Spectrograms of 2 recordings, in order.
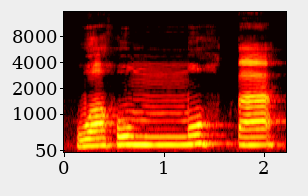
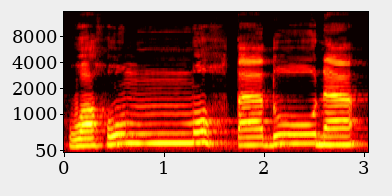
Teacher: দ্বিতীয় মিমে তাসদিদ দিয়া উক্ত মিম সাকিনকে গুন্নার সহিত মিলিয়ে পড়িতে হবে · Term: মিম সাকিনের ঈদগাম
